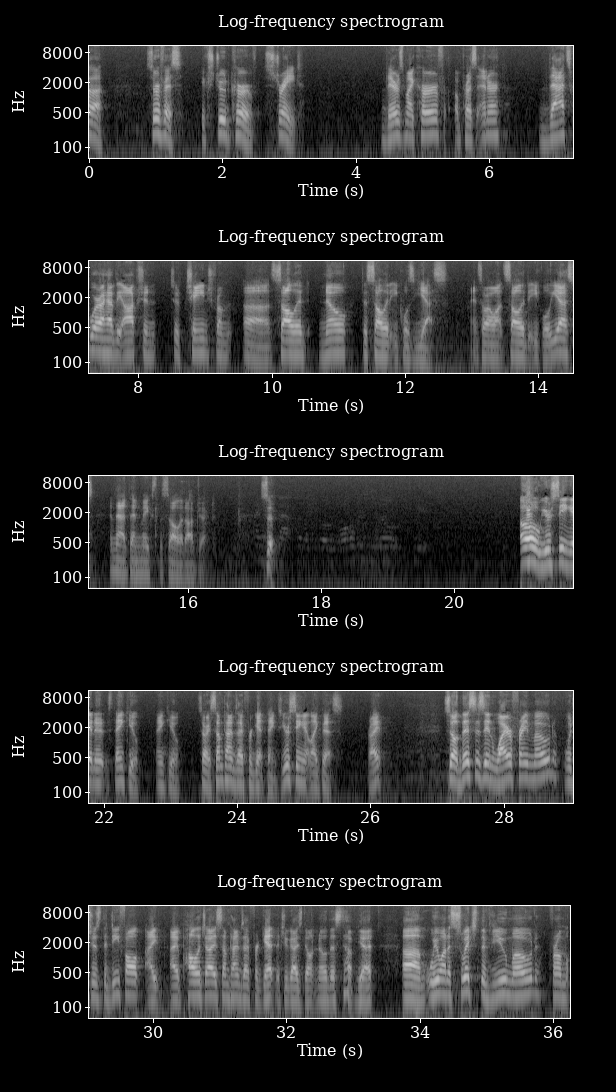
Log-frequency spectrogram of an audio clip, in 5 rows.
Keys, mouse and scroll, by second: 3.0 click, 4.8 click, 5.6 Return, 11.3 click, 14.2 click, 22.6 click, 23.8 click, 35.8 click.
